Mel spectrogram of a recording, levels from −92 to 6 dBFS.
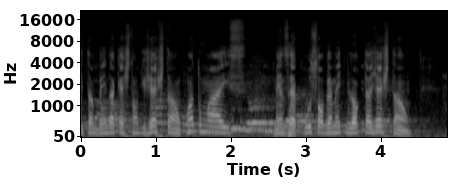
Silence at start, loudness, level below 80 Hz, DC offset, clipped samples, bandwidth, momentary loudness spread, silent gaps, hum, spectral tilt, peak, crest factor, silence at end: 0 s; -42 LUFS; -62 dBFS; under 0.1%; under 0.1%; 16 kHz; 4 LU; none; none; -6 dB/octave; -26 dBFS; 16 dB; 0.25 s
